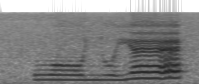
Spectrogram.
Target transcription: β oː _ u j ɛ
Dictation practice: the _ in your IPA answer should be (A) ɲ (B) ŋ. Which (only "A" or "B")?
A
